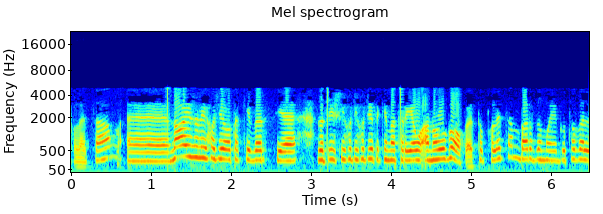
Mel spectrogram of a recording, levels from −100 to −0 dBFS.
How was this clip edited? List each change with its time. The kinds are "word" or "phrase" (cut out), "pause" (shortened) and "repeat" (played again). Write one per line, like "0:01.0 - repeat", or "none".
0:03.5 - repeat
